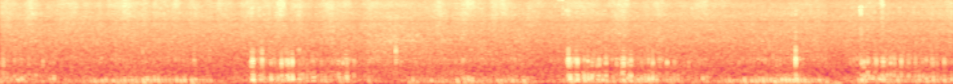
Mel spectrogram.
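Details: A lazy, relaxed blue British Shorthair cat purrs steadily, a low rumbling hum that swells and fades with each breath.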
